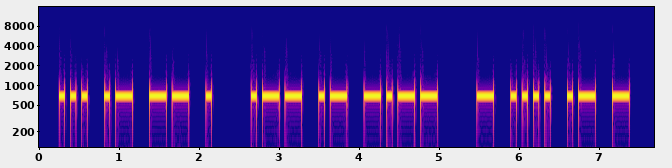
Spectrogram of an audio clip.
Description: Morse code, heard as a keyed tone, about 17 wpm, 700 Hz. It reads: SAME WAY THAT
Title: Speed-Racing - Sets of 5 Words 17wpm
